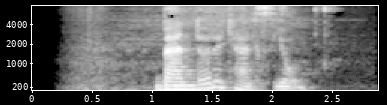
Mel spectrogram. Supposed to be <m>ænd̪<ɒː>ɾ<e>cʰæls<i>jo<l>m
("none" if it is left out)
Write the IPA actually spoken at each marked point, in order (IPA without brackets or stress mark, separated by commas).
b, ɒː, e, i, none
